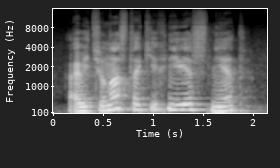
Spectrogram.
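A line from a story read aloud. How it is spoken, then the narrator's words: Said sadly. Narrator (Russian): печально сказал Кастор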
